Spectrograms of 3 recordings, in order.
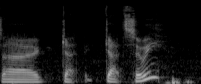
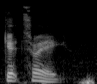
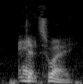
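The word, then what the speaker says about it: Getsuei: have to remind me how to pronounce Gatsui. Oh, Getsui. Getsui, right? Yeah.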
